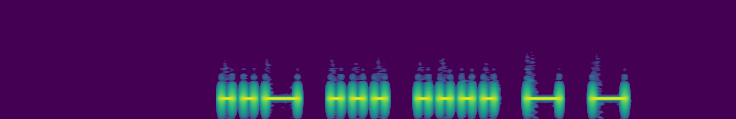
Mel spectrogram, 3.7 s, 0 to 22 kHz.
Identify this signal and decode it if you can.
Morse code, heard as a keyed tone, about 22 wpm, 700 Hz. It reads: USHTT
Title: Five Challenging Letter-Number Combinations 22wpm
